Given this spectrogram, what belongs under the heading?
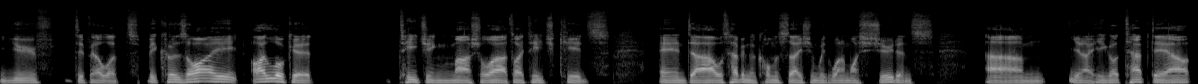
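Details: Adult man; typical speech.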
